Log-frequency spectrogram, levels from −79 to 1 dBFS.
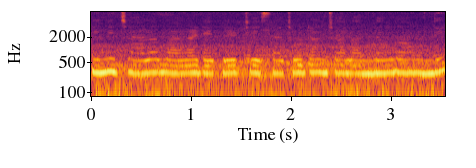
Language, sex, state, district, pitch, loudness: Telugu, female, Telangana, Karimnagar, 280 Hz, -12 LUFS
